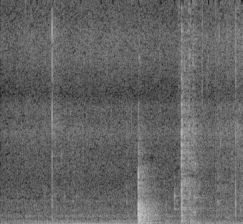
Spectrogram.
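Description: Whole spices — Kashmiri chili, curry leaves, green and black cardamom — sizzle quietly in oil in a karahi while a utensil stirs and scrapes the pan in a few distinct strokes.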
